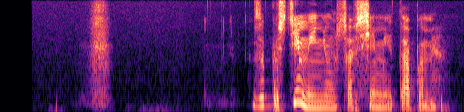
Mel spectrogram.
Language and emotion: Russian, neutral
